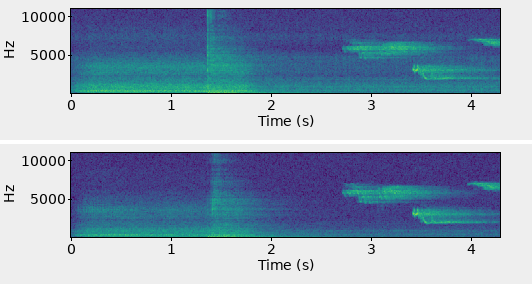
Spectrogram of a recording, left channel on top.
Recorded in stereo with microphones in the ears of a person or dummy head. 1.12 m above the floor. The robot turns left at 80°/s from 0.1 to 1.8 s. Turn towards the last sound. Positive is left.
turn(degrees=-10)  # may be behind; listen again after turning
